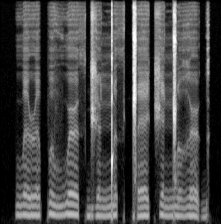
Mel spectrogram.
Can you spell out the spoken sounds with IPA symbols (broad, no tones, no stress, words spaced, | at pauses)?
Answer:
wəɹəpʊv wə˞θ d͡ʒə˞ŋ͡ǃəθǁɛ t͡ʃɛŋ͡ǁoɣə˞ɡ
